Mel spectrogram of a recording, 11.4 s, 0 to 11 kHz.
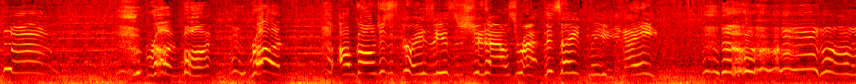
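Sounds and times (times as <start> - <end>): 
woman sobbing hard in distress: 0.0 - 0.8, 1.5 - 6.0, 9.3 - 11.4
speech: 6.3 - 11.4.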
